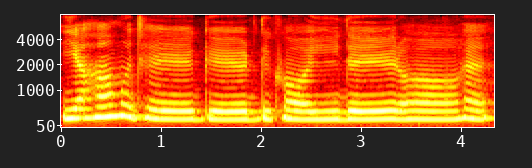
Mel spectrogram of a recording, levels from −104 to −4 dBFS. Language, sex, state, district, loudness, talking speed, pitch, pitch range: Hindi, female, Madhya Pradesh, Umaria, -12 LUFS, 95 wpm, 220 Hz, 220-240 Hz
